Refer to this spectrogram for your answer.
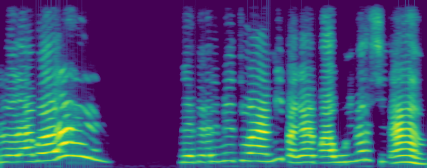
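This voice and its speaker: Raised and projected, a woman's extremely high voice with a bright, sharp tone comes at a very slow pace in a dry, close sound with no echo. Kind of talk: casual panel chat.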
